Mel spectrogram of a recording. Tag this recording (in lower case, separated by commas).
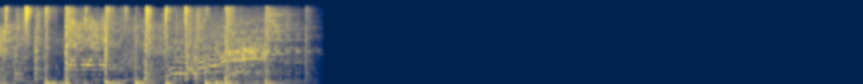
music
